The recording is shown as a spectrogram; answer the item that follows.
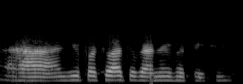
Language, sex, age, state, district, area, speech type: Maithili, female, 60+, Bihar, Saharsa, rural, conversation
